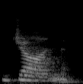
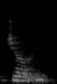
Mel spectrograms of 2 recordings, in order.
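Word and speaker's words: جان: few times before that words that have "un" in them are typically pronounced "un" in spoken Persian. So you might have also heard John pronounced as June. So both pronunciations are fine, and I would say they're both equally as commonly used.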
